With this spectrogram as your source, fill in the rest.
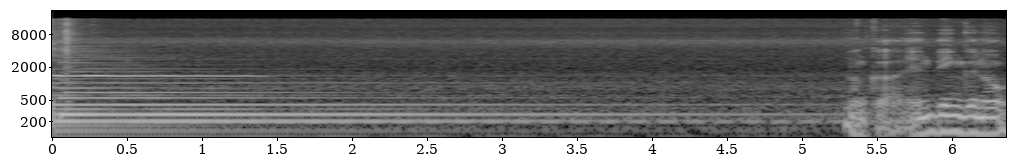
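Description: An electric guitar chord rings out and slowly fades.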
